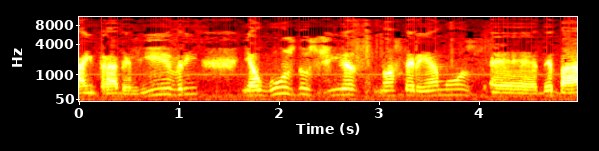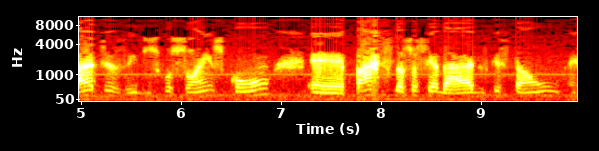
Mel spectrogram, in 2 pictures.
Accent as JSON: {"language": "Portuguese", "town": "Belo Horizonte", "region": "Minas Gerais", "country": "Brazil", "said": "E eu sou de Belo Horizonte e participei por 3 anos seguidos."}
